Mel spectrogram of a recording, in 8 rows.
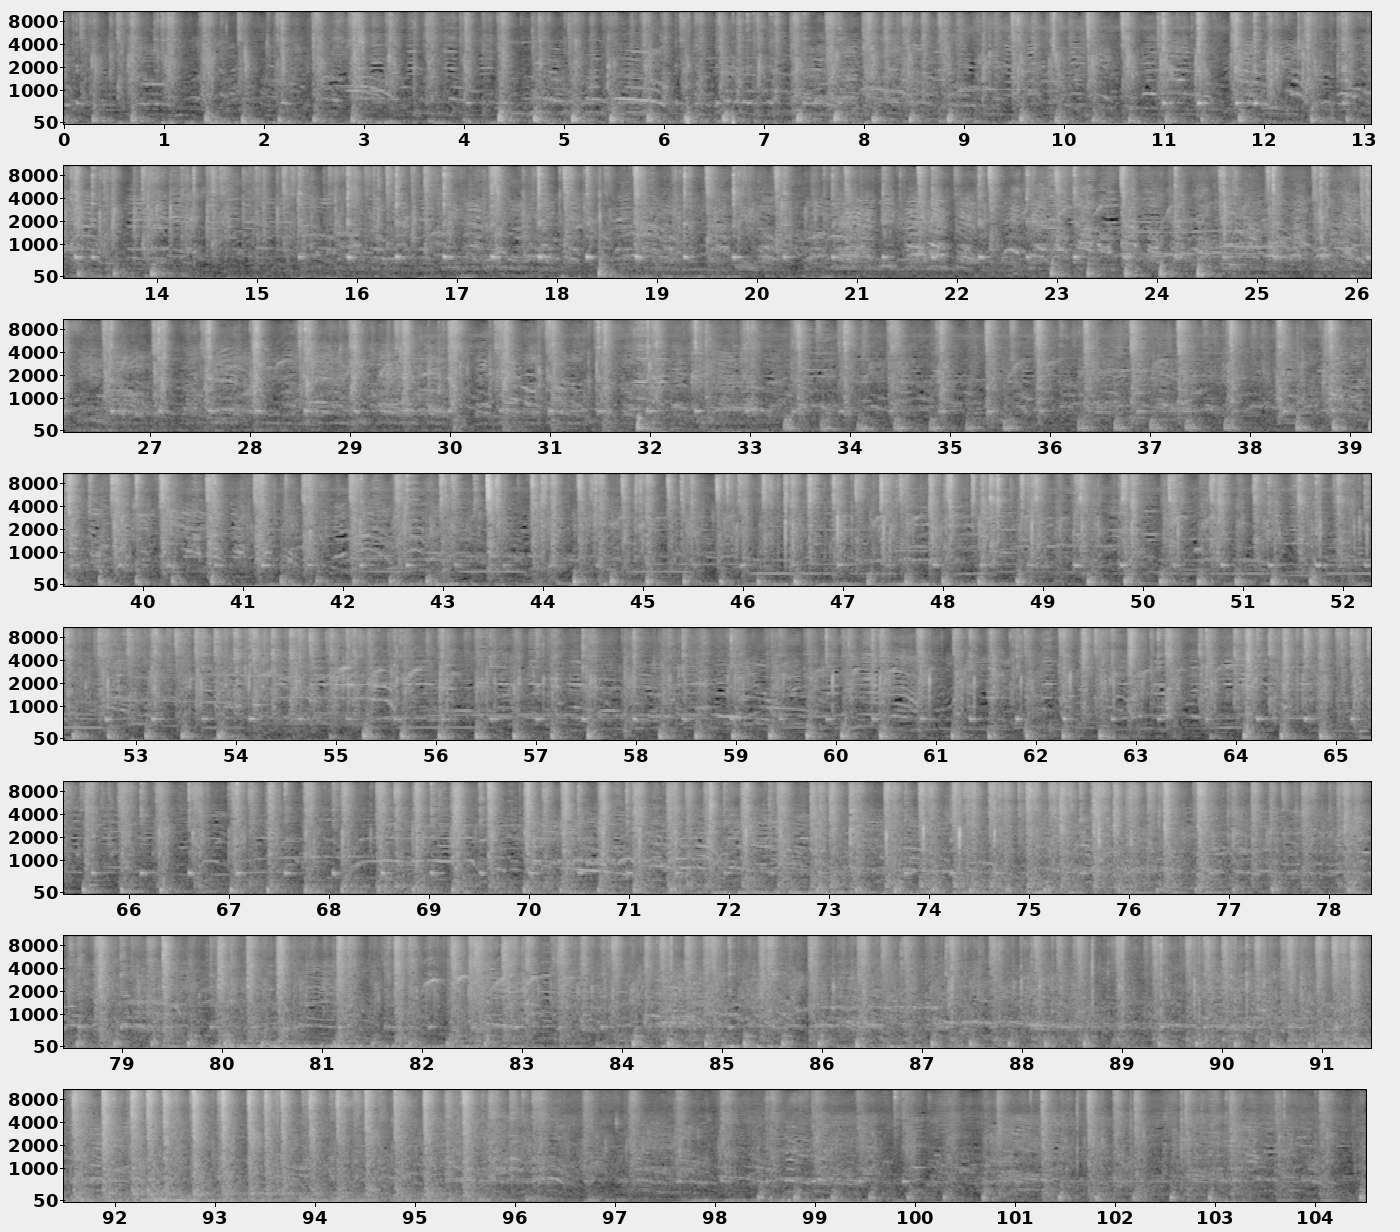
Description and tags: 17 September global day angainst-monsanto. This was recorded in front of Monsanto´s office in Argentina.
